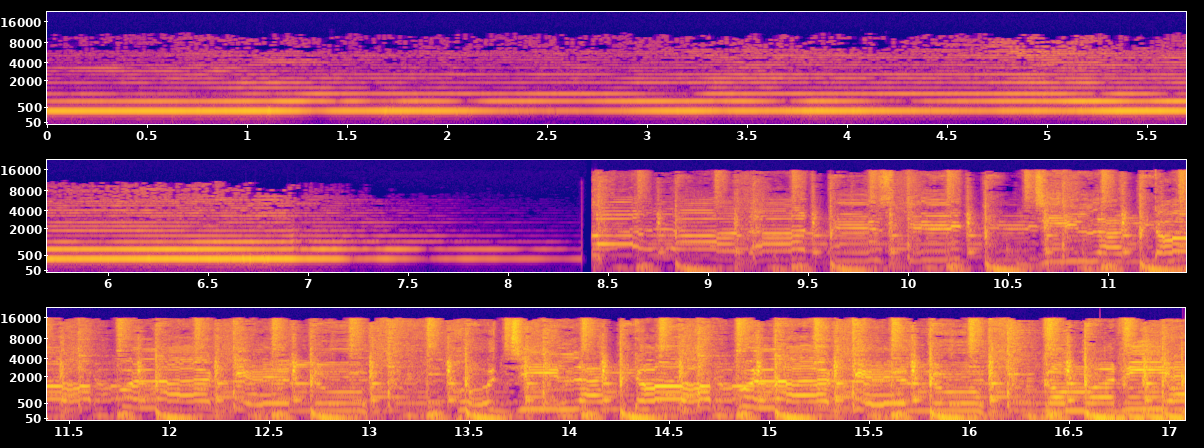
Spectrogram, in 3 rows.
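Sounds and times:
conch shell blown: 0.0s - 8.4s.

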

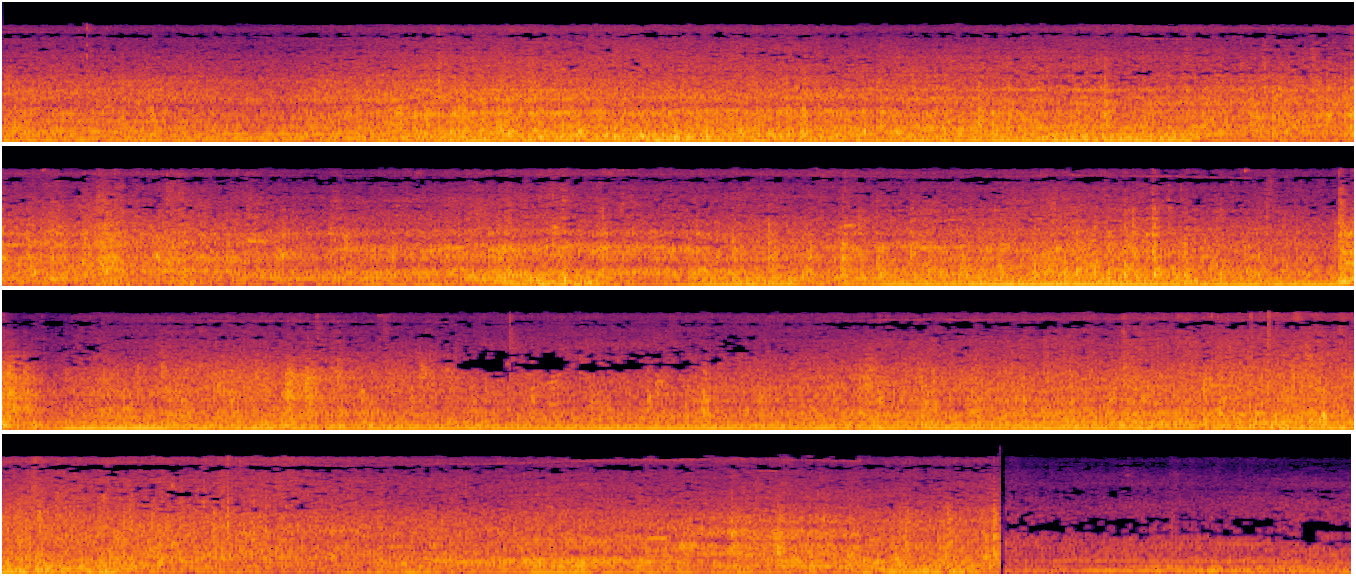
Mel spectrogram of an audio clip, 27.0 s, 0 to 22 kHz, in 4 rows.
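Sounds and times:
diesel engine hum: 0.0s - 27.0s
rattling clatter: 2.0s - 22.2s.

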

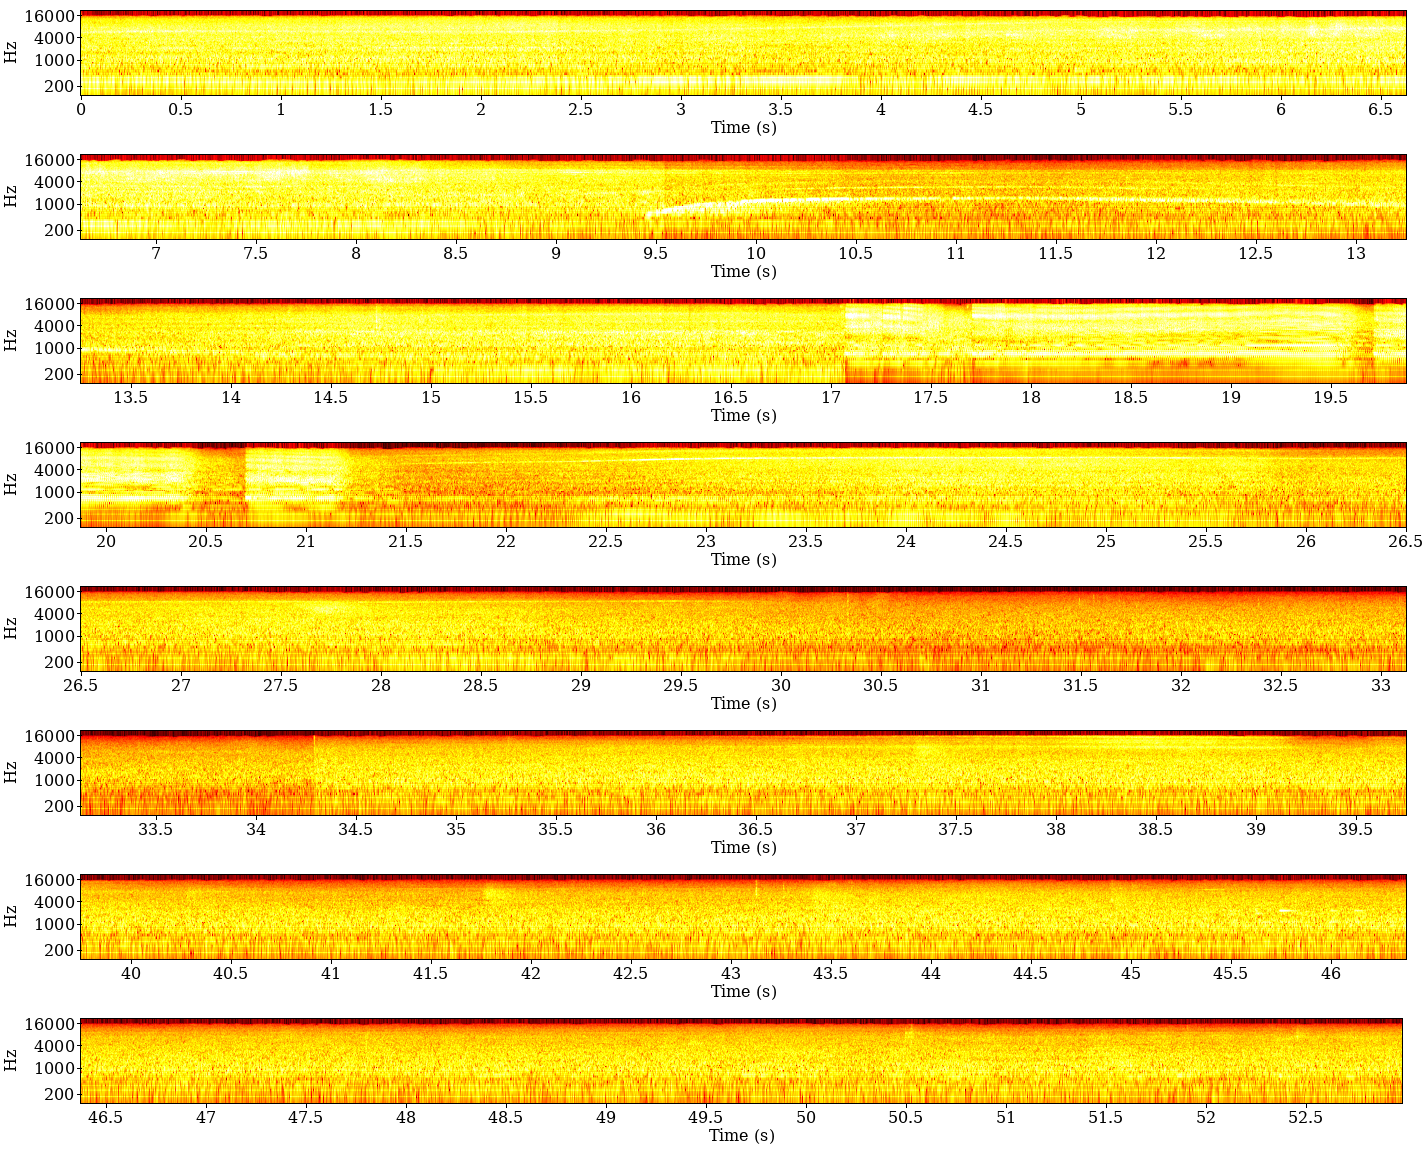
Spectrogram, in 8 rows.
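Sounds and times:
truck engine: 0.0s - 9.8s, 10.4s - 52.9s
traffic noise: 0.0s - 52.9s
fire engine air horn: 17.0s - 21.6s.

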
